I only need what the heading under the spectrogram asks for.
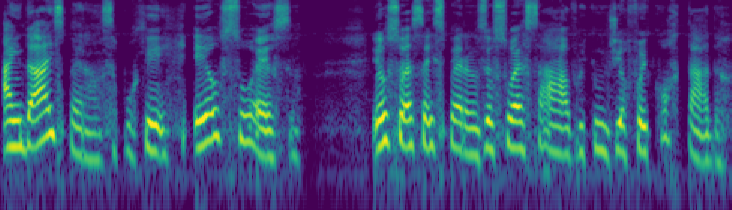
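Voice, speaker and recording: A woman's voice: mid-range voice, fairly quick, no room sound. A young woman giving a fervent evangelical testimony, telling her story and calling the listener "brother". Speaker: church member giving a testimony.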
